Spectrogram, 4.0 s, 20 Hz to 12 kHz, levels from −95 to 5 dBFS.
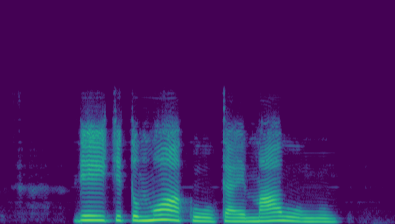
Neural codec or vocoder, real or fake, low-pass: codec, 16 kHz, 0.5 kbps, FunCodec, trained on LibriTTS, 25 frames a second; fake; 7.2 kHz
